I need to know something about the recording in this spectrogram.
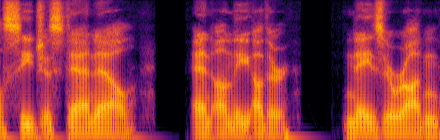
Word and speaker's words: Sijistani: There is, on the one hand, Abo Yaqub al-Sijistani, who, following the Persian pronunciation, we will call Sijistanel, and on the other, Naziruddin Tosi.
